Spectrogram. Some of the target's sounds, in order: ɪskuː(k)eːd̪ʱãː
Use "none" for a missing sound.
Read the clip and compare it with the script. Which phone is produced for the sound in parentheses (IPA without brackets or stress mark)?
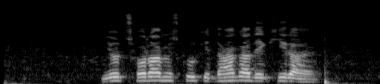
k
